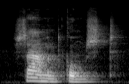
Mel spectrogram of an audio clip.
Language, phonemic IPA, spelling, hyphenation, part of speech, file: Dutch, /ˈsaː.mə(n)ˌkɔmst/, samenkomst, sa‧men‧komst, noun, Nl-samenkomst.ogg
- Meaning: 1. meeting, gathering, meetup 2. junction, intersection (place where two or more things come together, esp. lines and (water)ways)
